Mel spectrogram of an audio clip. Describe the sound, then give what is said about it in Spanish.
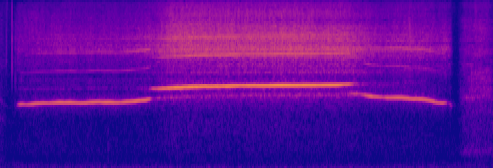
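A person whistles a long, steady, piercing tone imitating a sweet-potato cart's steam whistle, rising slightly in pitch midway with a breathy hiss, held for about four seconds before cutting off. “¿Podrías hacer el de carro de camotes, por favor?”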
